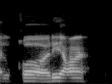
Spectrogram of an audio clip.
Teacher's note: اگر وقف کریں گے تو تا تانیث ہے تو اس پہ ہم ہا کی آواز آئے گی آخر میں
